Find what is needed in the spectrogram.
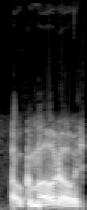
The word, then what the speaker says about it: Okamoto: Hello, is this Brett Akamoto? Am I saying it right? – Okamoto, sure.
